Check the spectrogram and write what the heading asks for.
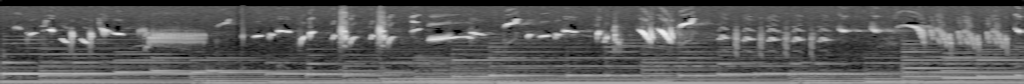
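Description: Siskins singing: a dense run of rapid high chirps, twitters and trills, thickest around two and four seconds in, over calm background music with long held notes.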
